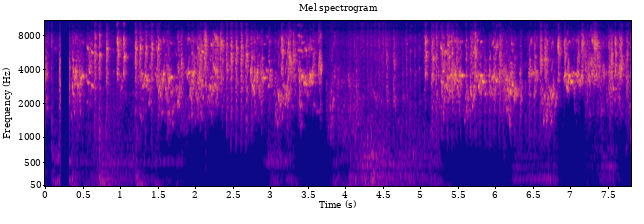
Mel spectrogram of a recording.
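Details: Singing budgerigars pour out a busy, chattering warble of rapid high chirps, squeaks and grating notes, nearly unbroken, easing slightly in the middle before swelling again.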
